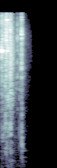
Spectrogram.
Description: barrett switch; weapons

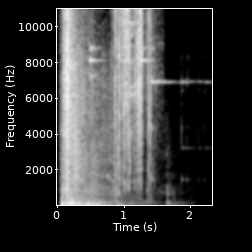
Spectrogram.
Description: mosin fire; weapons

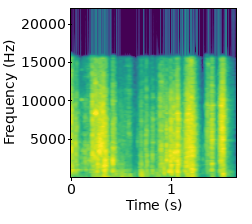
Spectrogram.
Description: micro uzi reload; weapons

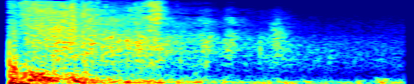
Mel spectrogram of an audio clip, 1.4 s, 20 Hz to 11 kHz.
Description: cz600 fire; weapons

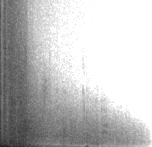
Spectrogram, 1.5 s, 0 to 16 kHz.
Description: m1 garand fire; weapons

